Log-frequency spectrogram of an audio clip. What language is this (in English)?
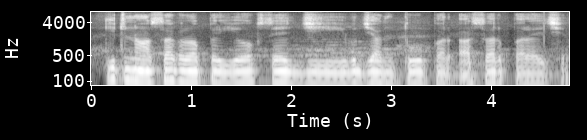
Maithili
